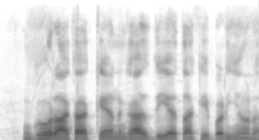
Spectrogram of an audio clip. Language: Maithili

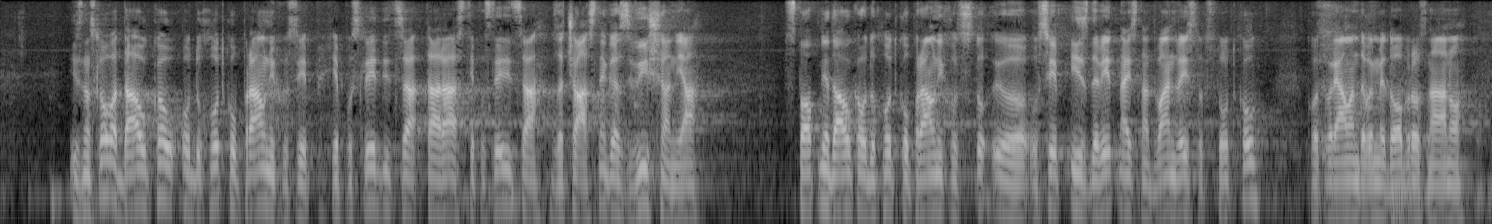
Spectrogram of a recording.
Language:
Slovenian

